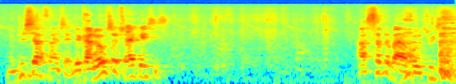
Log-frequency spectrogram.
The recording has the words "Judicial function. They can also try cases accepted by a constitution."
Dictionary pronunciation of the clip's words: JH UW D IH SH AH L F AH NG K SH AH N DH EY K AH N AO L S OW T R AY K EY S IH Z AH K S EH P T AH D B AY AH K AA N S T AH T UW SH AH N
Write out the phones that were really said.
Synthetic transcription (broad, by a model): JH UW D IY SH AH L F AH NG SH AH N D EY K AH N AO L S OW T R AY K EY S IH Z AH S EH T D B AY AH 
